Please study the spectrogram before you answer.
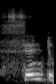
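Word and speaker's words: scent: अंगूठा ऐसे शब्दों को भी बताएंगे जिसमें सी साइलेंट होगा एस ई सी ई एस सी ई एस सी ई एम टी सेंट माने इत्र एस सी आई ई एन सीई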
